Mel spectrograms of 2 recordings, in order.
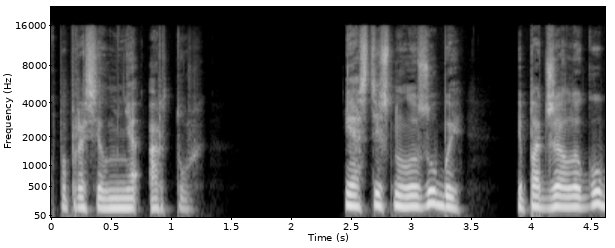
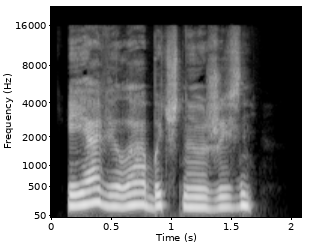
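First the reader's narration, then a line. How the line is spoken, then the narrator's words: Dry, emotionless. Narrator (Russian): сказала сухим, безэмоциональным тоном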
